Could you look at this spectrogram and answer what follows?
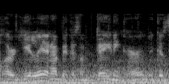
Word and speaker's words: Yelena: If you are Russianly inclined, it's Yelena, and if you're American, you're gonna call her Elena. I call her Yelena because I'm dating her, because that's actually her name.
